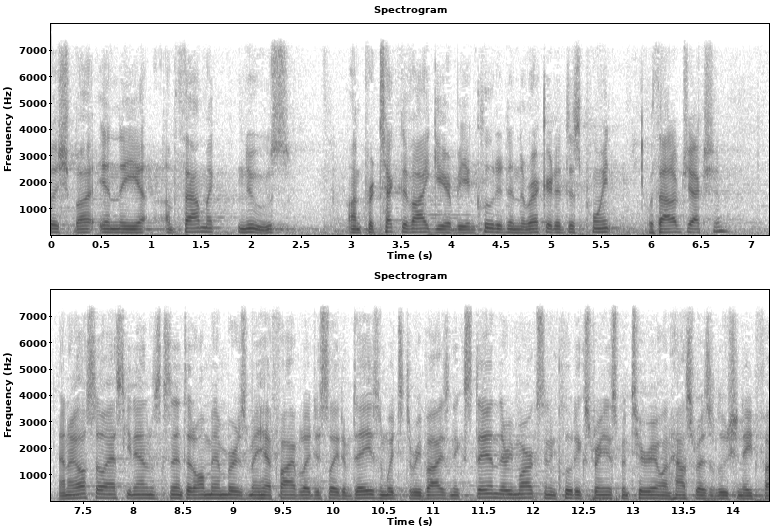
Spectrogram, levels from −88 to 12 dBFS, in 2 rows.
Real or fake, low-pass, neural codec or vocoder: real; 7.2 kHz; none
